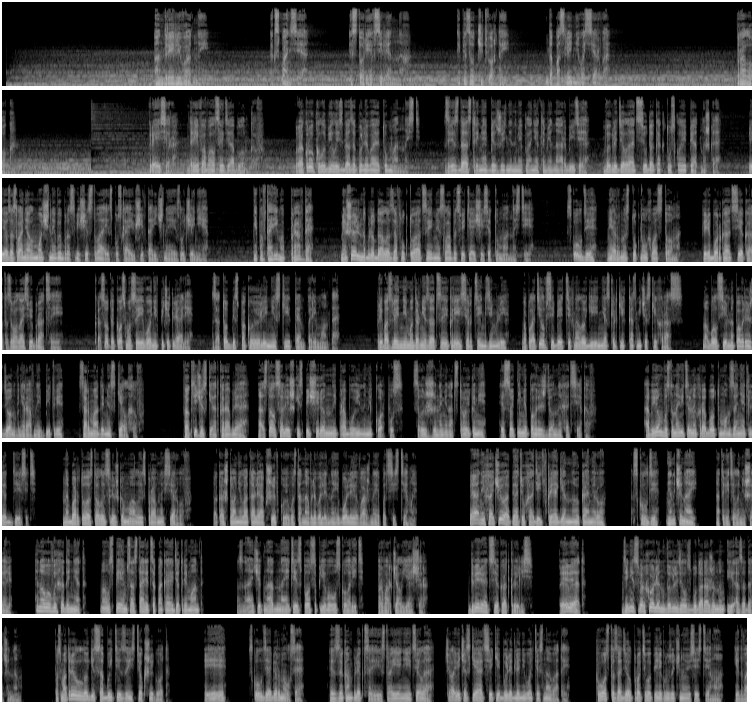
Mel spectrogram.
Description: Аудиокнига До последнего серва | Библиотека аудиокниг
